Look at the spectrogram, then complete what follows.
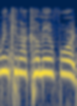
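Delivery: very high, hopeful little voice. Imitating job applicants answering a call about an interview: imitating a hopeful applicant. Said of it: "the little hopefulness in your voice".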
